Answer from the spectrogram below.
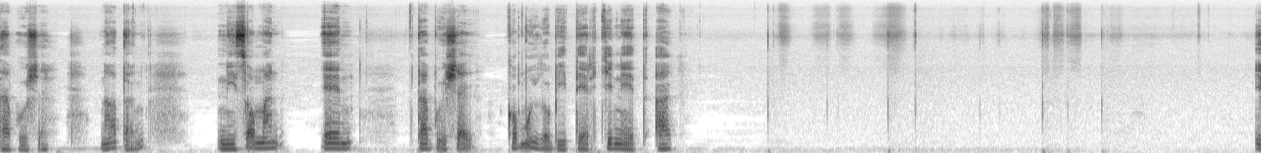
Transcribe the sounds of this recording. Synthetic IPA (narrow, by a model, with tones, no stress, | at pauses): t̪a˨bu˨ʃa˦na˦t̪a̰˨ŋ | ni˨so̰˦ma˦n | e˦n | t̪a˦bṵ˨ʃa̰˦k | ko˦mu˦jɡo˨bi˨t̪e˨ɾt͡ʃi˦nḛ˨t̪a˦k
